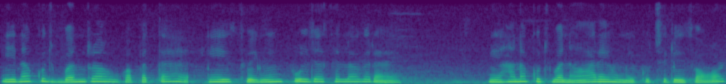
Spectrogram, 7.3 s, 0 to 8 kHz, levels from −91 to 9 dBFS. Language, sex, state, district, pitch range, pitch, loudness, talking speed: Hindi, female, Chhattisgarh, Jashpur, 205-235 Hz, 225 Hz, -13 LUFS, 200 wpm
